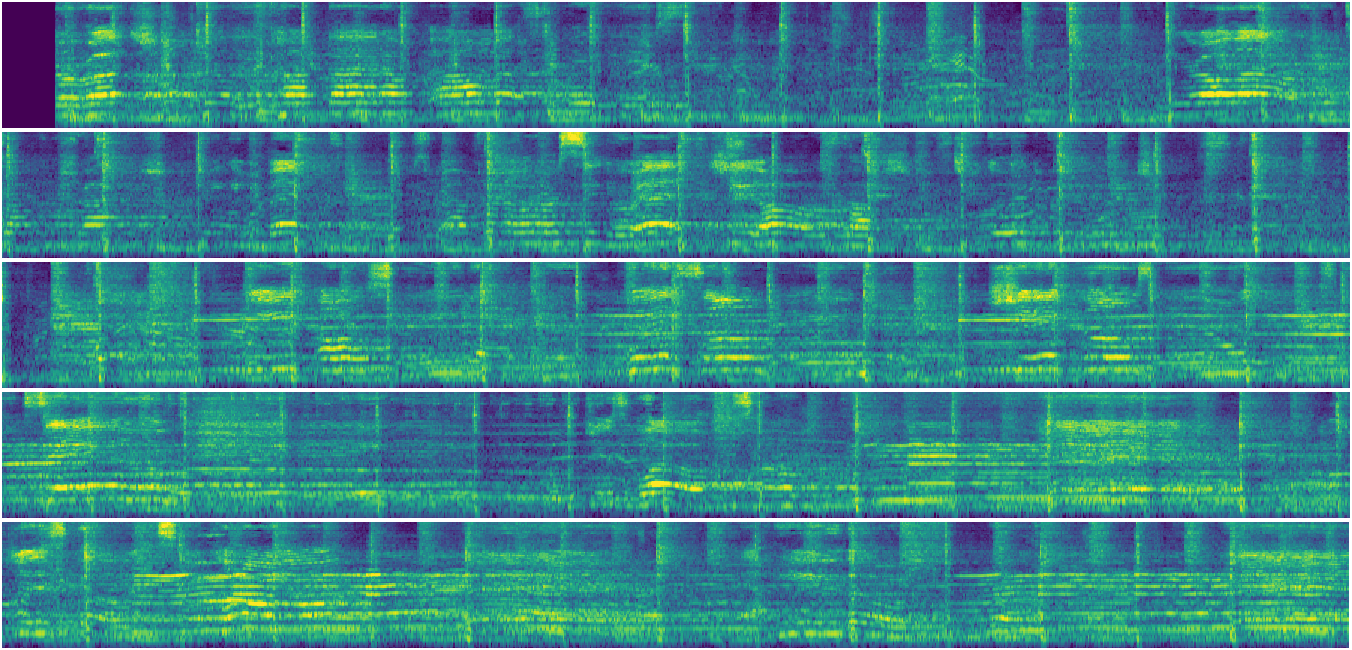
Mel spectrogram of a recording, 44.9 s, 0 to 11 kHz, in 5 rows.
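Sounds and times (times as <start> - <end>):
woman singing: 0.4 - 4.8, 7.7 - 17.2, 18.6 - 44.9
live country band playing: 0.4 - 44.9.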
